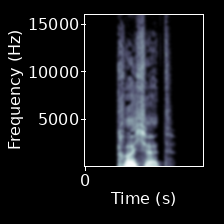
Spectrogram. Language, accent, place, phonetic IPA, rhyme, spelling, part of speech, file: German, Germany, Berlin, [ˈkʁœçət], -œçət, kröchet, verb, De-kröchet.ogg
- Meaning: second-person plural subjunctive II of kriechen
